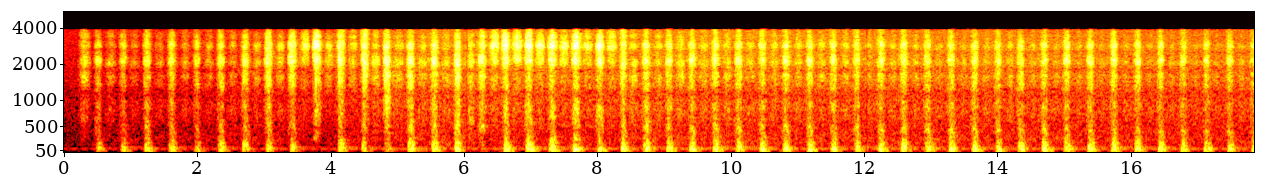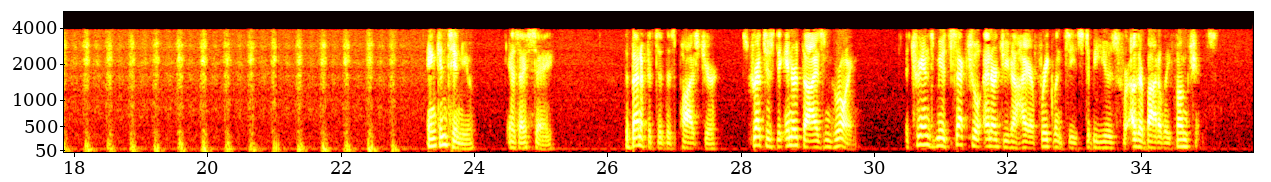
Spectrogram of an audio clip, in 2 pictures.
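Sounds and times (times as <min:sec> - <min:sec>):
rapid forceful nasal breaths for a breath of fire exercise: 0:00.0 - 0:24.0
speech: 0:23.4 - 0:25.3, 0:26.3 - 0:29.8, 0:30.5 - 0:35.2.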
